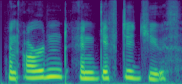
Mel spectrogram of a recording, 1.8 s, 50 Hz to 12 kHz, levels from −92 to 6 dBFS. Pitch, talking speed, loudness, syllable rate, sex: 230 Hz, 165 wpm, -15 LUFS, 4.6 syllables/s, female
